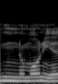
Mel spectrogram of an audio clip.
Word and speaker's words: pneumonia: side so what's up the p is pneumonia is silent like luke's cardio game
